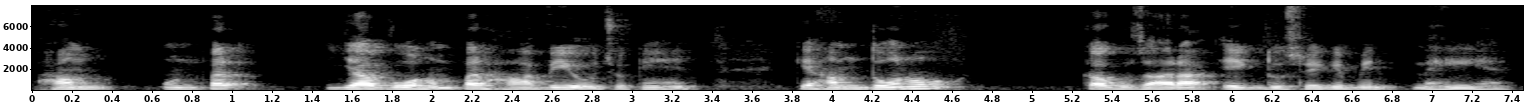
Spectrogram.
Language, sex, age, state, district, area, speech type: Urdu, male, 30-45, Delhi, South Delhi, rural, spontaneous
